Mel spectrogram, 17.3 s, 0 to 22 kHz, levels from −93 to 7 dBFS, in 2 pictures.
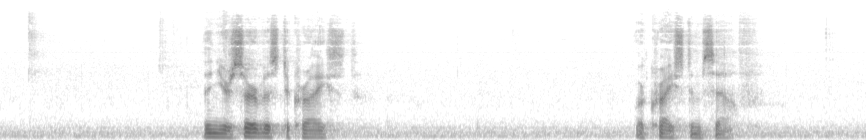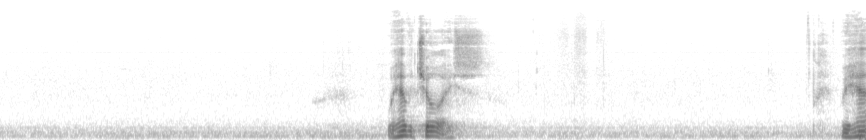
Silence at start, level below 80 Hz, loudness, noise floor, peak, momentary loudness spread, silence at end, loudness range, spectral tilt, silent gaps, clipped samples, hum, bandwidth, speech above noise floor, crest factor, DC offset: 0.3 s; -80 dBFS; -41 LUFS; -69 dBFS; -20 dBFS; 29 LU; 0 s; 16 LU; -4 dB/octave; none; under 0.1%; none; 16.5 kHz; 29 dB; 26 dB; under 0.1%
